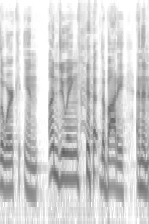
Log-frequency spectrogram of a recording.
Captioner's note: chuckles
